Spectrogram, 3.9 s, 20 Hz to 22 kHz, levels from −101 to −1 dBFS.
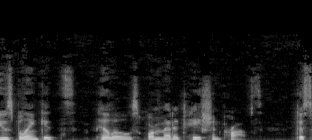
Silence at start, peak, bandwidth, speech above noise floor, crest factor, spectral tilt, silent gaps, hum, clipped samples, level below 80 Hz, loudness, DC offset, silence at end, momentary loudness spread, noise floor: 0 s; -14 dBFS; 12 kHz; 37 dB; 18 dB; -5.5 dB/octave; none; 60 Hz at -60 dBFS; under 0.1%; -70 dBFS; -33 LUFS; under 0.1%; 0 s; 10 LU; -69 dBFS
